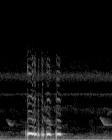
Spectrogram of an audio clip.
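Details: Local zebra dove singing to draw other zebra doves into calling: a single phrase of four or five fast, slightly trilled coos, level in pitch, over faint low background hum.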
